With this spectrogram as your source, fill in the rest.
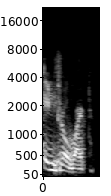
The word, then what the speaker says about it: introvert: ठीक है ना, VURT, इसको वूट नहीं बोलेंगे, वर्ट बोलेंगे। क्या बोलेंगे? वर्ट। तो ये क्या होगा? इंट्रोवर्ट।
